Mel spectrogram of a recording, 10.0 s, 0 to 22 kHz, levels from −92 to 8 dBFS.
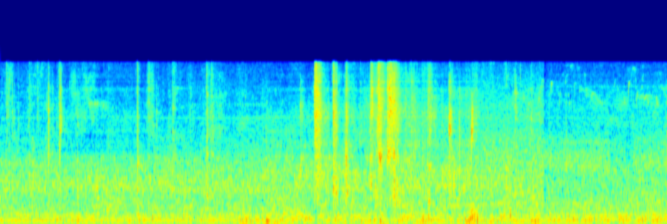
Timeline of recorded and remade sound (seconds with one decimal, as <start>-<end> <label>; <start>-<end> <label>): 0.0-0.9 recorded; 0.9-2.3 remade; 2.3-4.0 recorded; 4.0-7.2 remade; 7.2-10.0 recorded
